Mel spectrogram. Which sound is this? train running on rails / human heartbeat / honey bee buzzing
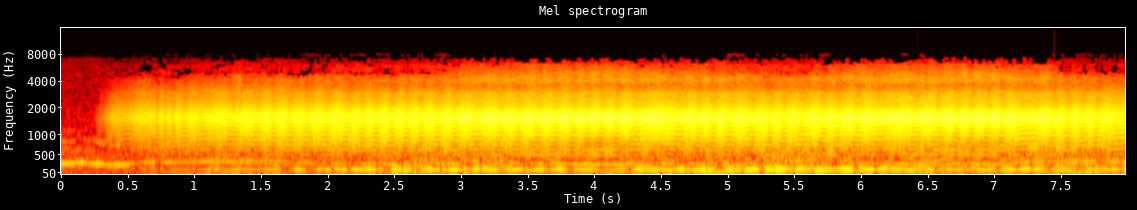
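honey bee buzzing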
